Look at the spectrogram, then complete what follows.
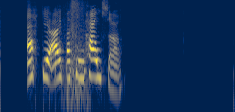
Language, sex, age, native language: Icelandic, female, 9, German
